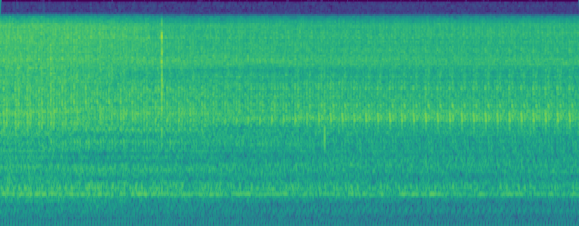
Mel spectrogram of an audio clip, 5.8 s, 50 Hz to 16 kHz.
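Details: Renault Logan 1.6 8-valve 2007: sharp, fairly quick tapping knock over the revving engine; has been driven about 20,000 km with the knock, cause unknown.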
